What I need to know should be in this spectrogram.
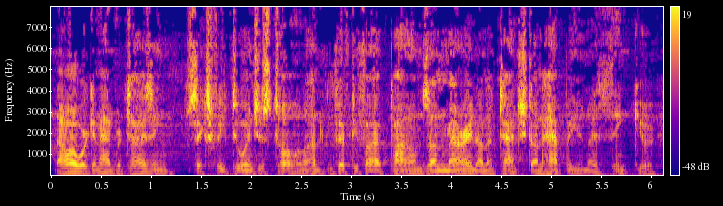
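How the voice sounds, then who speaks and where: An actor in a 1950s radio drama playing a flirtatious bachelor in his late twenties, gentle and teasing. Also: medium pitch, fairly quick, lightly acted. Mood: ardent. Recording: noisy 1950s radio recording.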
